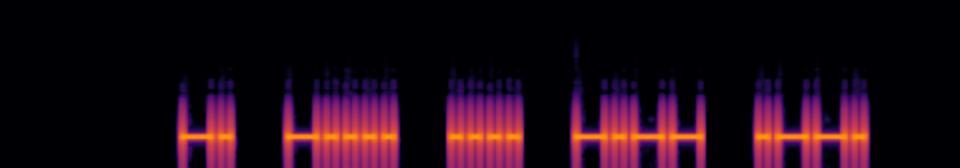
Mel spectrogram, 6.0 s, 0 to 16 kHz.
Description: Morse code, heard as a keyed tone, about 19 wpm, spaced as for 14 wpm, 700 Hz. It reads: N6HYP
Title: 161 Lesson 26g - Letter g - Call Signs 20wpm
